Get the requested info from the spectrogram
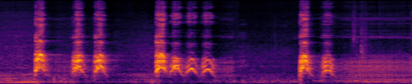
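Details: A Shiba Inu barks, reacting intensely, giving sharp, mid-pitched barks, some single and some in a quick run of several.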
